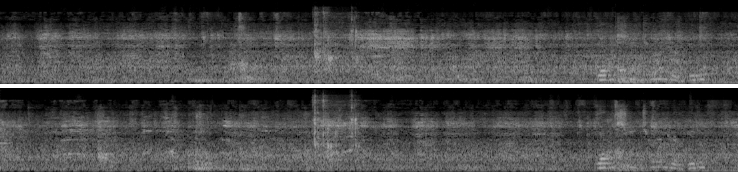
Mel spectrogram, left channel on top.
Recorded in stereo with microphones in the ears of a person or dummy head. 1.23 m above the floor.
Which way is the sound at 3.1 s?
40° right (ahead or behind).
